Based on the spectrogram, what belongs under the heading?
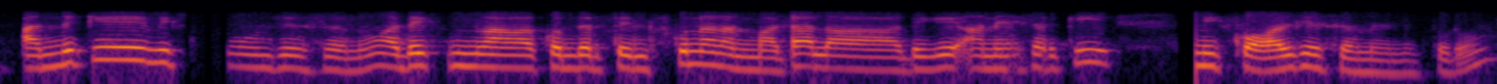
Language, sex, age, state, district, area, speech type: Telugu, female, 18-30, Telangana, Medchal, urban, conversation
